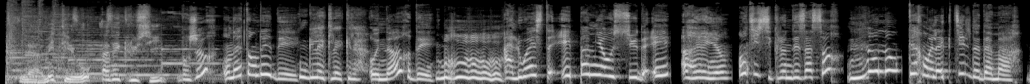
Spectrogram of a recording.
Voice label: Pub radio aigu; Damart

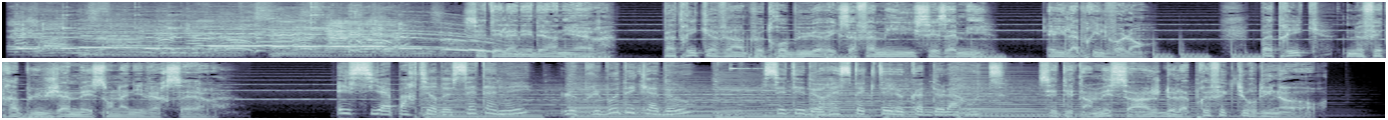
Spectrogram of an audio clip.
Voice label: Pub radio Sécurité routière medium

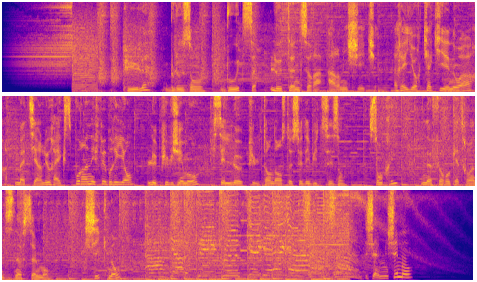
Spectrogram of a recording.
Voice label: Pub Radio; Gemo Army chic

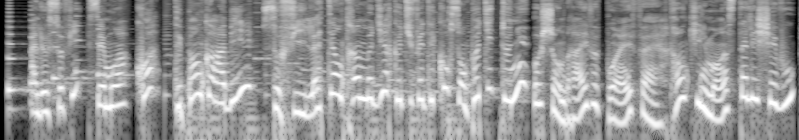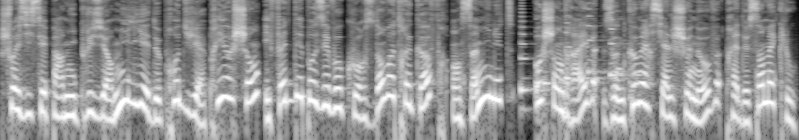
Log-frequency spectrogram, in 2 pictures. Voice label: Pub Radio drive; Auchan

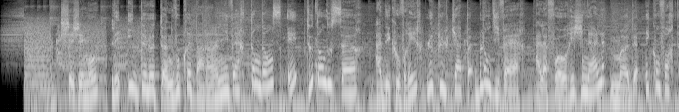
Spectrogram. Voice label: Pub radio; gemo

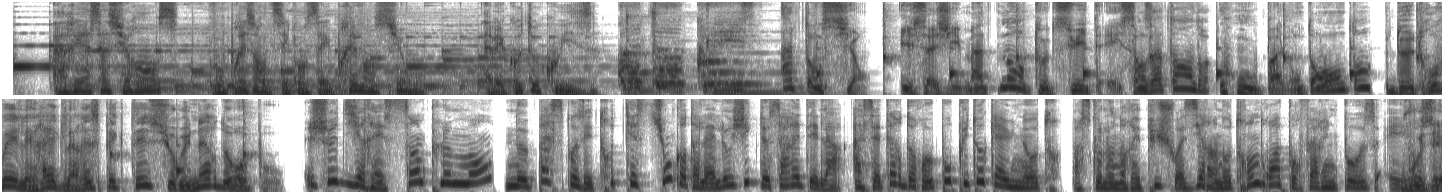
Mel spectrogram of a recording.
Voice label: Pub Radio autoroute; Radio Vinci; Autoquizz

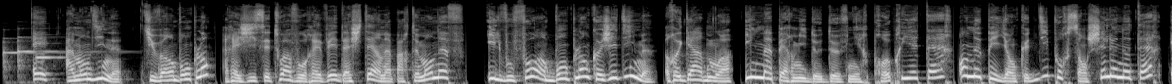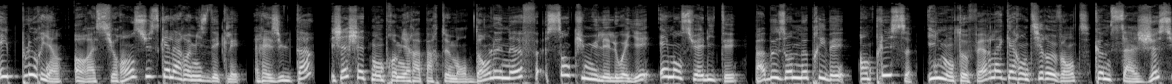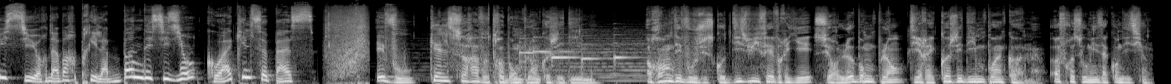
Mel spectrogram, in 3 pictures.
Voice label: Pub radio medium; Cogedim

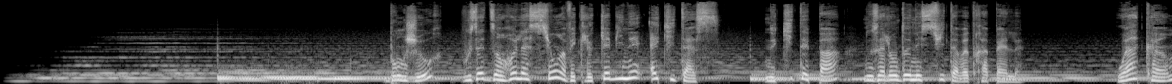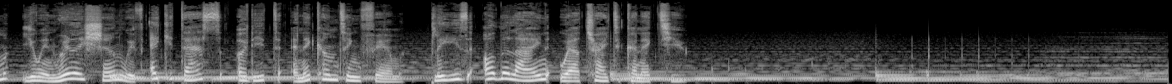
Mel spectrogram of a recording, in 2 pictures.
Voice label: Repondeur telephonique; Cabinet Aequitas

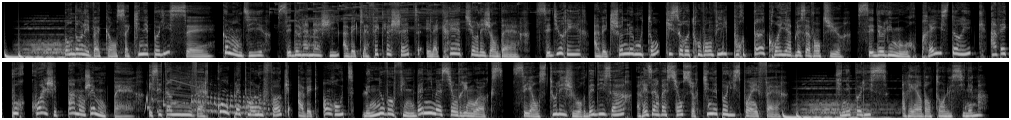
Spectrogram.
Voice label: Pub radio; Kinepolis

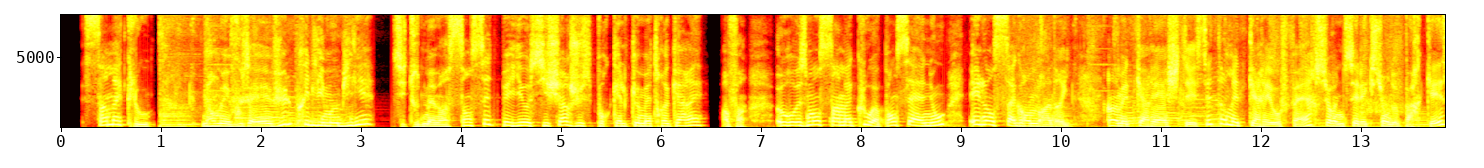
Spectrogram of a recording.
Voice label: Pub radio; St maclou grande braderie

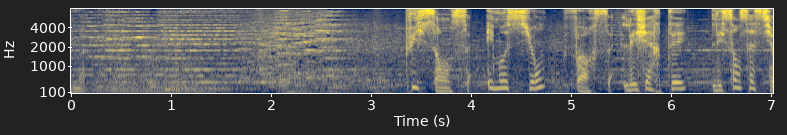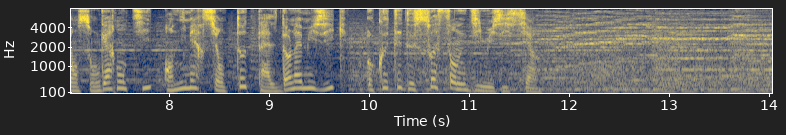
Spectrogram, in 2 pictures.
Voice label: Pub radio coeur orchestre

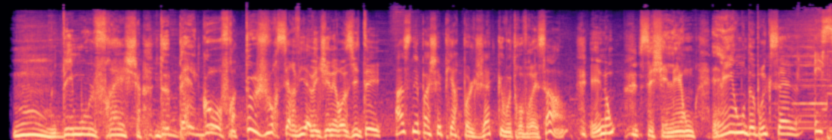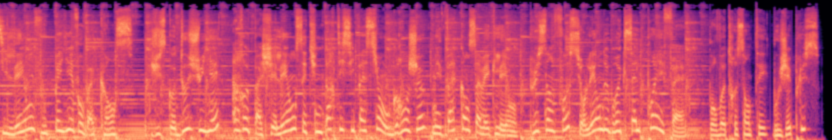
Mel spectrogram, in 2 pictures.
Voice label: Pub Radio; Leon de Bruxelles

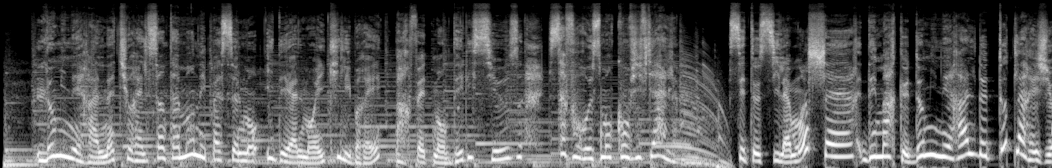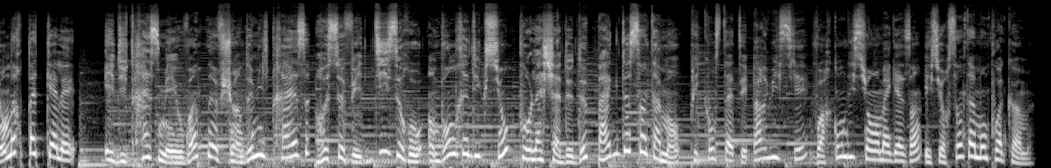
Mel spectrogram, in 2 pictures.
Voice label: Pub radio; saint amand

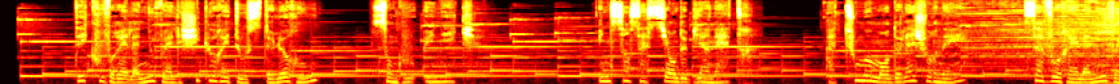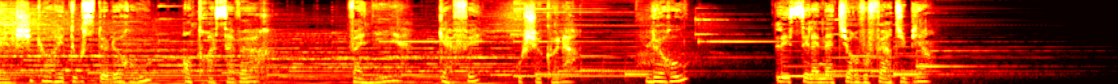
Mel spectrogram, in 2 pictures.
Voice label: Pub Radio; Chicoree Leroux

